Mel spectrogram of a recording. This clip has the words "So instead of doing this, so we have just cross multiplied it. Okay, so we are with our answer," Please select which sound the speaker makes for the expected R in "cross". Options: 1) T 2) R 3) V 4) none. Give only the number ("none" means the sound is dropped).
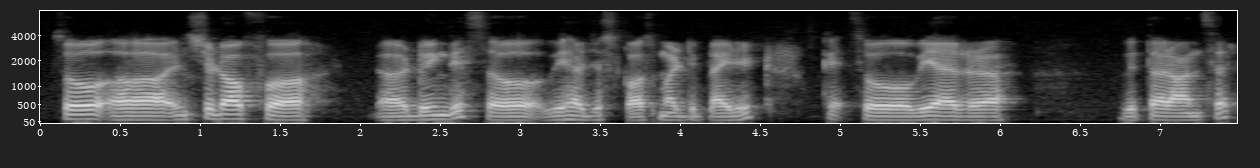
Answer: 4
